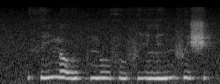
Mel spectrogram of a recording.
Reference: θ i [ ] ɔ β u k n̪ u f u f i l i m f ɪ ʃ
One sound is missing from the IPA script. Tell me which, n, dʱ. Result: n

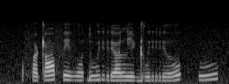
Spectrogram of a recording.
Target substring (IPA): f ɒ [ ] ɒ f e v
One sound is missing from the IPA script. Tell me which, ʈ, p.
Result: ʈ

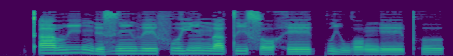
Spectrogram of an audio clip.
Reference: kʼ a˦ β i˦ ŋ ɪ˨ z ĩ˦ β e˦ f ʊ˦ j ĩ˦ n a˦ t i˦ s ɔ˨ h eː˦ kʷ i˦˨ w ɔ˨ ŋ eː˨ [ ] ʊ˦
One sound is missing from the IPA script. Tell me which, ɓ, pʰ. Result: pʰ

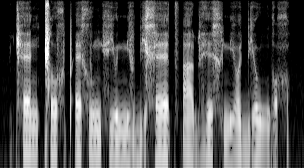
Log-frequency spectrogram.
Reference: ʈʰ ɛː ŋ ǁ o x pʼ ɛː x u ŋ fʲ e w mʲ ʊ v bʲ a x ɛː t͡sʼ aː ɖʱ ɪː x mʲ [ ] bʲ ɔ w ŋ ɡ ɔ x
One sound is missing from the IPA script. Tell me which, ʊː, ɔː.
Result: ɔː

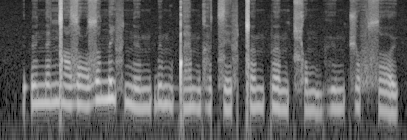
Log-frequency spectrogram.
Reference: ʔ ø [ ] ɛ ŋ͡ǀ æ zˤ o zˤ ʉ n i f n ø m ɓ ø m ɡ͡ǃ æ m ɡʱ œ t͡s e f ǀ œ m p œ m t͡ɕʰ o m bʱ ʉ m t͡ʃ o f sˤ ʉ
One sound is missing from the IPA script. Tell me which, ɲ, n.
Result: n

